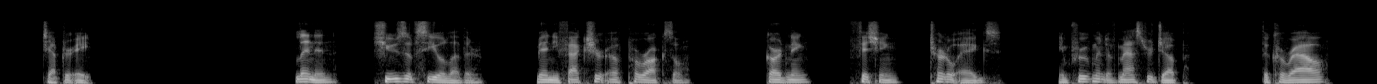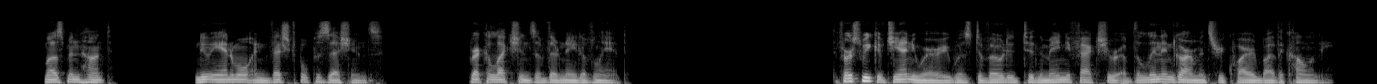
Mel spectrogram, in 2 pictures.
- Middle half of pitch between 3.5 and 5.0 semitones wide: No, average, 2.8 semitones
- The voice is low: Yes, low, 100 Hz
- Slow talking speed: Yes, slow, 110 wpm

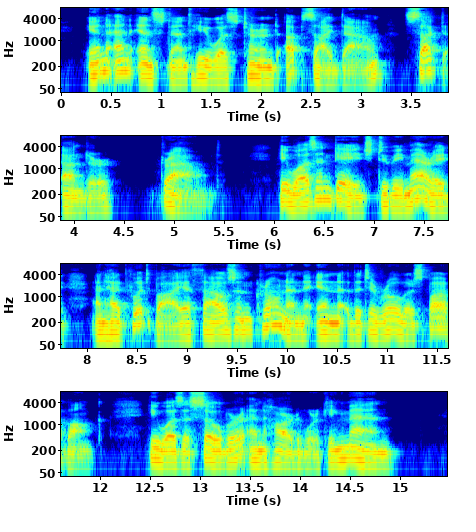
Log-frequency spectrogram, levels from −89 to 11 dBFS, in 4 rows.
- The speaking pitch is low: Yes, low, 100 Hz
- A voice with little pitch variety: No, average, 3.8 semitones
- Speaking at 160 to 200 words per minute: No, average, 140 wpm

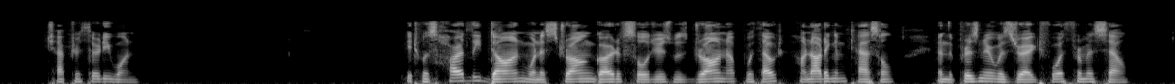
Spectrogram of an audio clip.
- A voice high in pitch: No, low, 125 Hz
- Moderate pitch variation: No, narrow, 2.2 semitones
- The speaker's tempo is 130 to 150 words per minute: Yes, average, 140 wpm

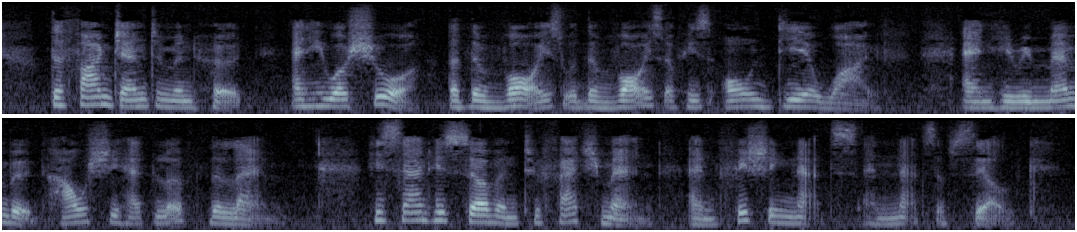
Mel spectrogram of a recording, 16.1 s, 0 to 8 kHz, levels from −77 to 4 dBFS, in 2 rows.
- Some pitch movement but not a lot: Yes, average, 3.6 semitones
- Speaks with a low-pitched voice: Yes, low, 130 Hz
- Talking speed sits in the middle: Yes, average, 155 wpm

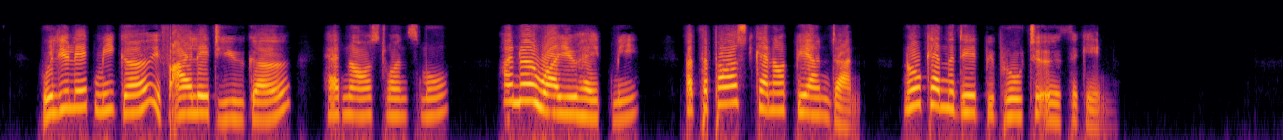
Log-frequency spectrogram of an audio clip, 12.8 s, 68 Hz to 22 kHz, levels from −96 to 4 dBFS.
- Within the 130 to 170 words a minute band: Yes, average, 165 wpm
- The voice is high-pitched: Yes, high, 210 Hz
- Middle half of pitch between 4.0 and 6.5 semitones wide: Yes, average, 5.2 semitones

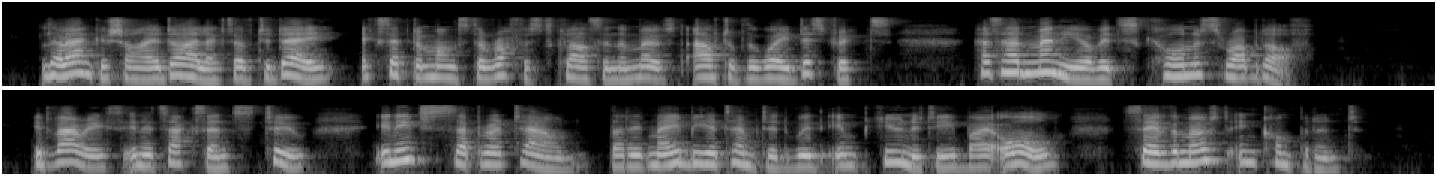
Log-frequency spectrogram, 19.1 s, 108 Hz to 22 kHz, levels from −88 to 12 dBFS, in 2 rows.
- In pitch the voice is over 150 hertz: Yes, high, 190 Hz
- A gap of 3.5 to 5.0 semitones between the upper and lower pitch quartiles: Yes, average, 3.8 semitones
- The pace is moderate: Yes, average, 155 wpm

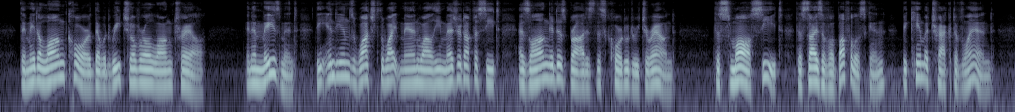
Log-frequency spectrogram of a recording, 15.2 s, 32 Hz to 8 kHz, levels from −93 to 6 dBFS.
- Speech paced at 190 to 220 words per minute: Yes, average, 200 wpm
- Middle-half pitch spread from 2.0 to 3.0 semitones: No, average, 3.9 semitones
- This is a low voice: Yes, low, 130 Hz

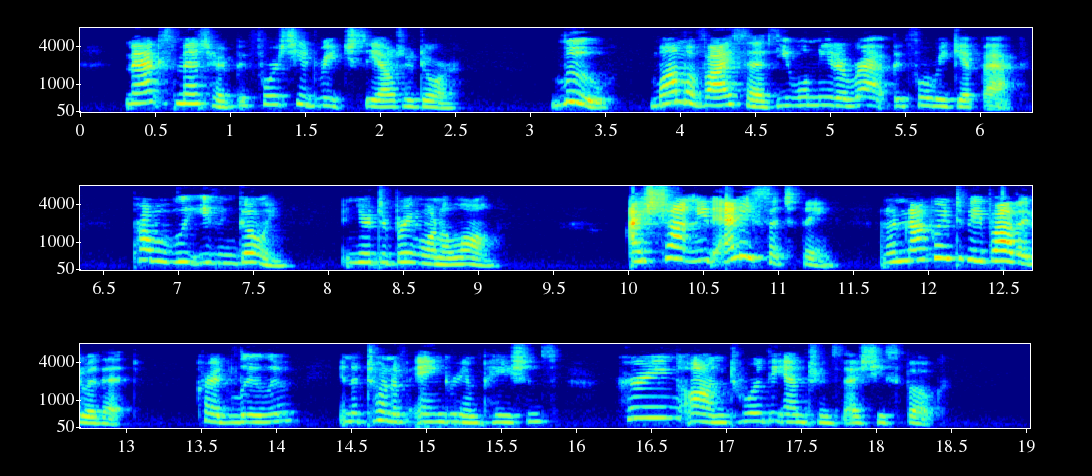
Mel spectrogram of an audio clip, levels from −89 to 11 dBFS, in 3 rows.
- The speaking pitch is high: Yes, very high, 260 Hz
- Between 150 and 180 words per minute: No, average, 200 wpm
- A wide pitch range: Yes, wide, 6.2 semitones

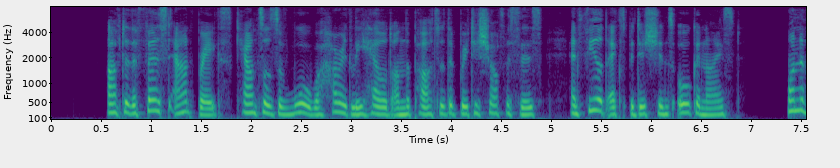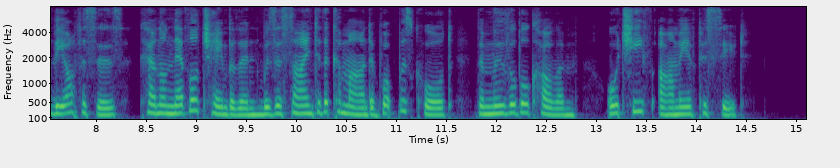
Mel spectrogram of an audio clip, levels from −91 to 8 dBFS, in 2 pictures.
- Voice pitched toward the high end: Yes, high, 200 Hz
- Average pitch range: Yes, average, 4.0 semitones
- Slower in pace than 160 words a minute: No, average, 180 wpm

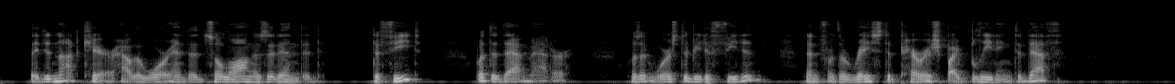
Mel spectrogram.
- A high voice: No, low, 120 Hz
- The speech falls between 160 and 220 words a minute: Yes, average, 175 wpm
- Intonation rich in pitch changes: No, average, 2.9 semitones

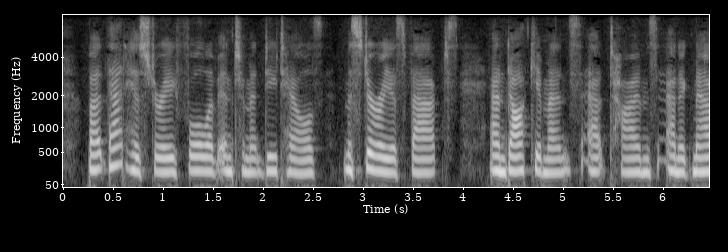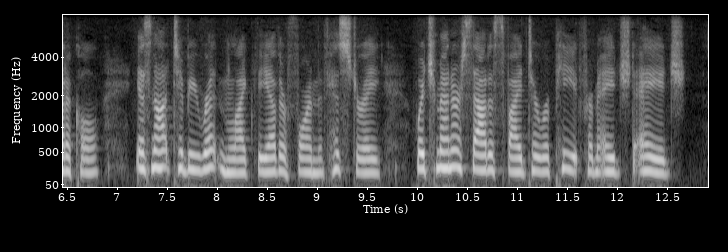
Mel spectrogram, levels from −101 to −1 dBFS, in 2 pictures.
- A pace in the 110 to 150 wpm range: No, average, 165 wpm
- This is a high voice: Yes, high, 205 Hz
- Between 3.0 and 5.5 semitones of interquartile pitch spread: No, narrow, 2.4 semitones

